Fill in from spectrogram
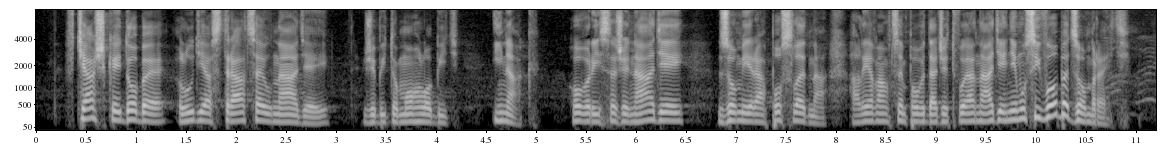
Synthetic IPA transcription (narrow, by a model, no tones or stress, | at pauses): fcaʃkɛjd̪ɔbɛluɟɪast̪ɾaːt͡sajuːnaːɟɛj | ʒɛbit̪ɔmɔɦlɔbiɟ | inak | ɦɔʋɔɾiːsaʒɛnaːɟɛj | zɔmɪɛɾaːpɔslɛd̪na̰ːalɛjaʋaːmxt͡sɛmpɔʋɛd̪aɟʒɛt̪ʋɔjanaːɟɛjɲɛmusiːʋʊɔbɛd͡zzɔmɾɛ̰c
